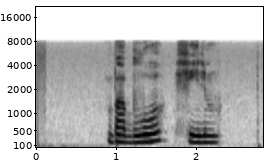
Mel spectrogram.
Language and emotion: Russian, neutral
